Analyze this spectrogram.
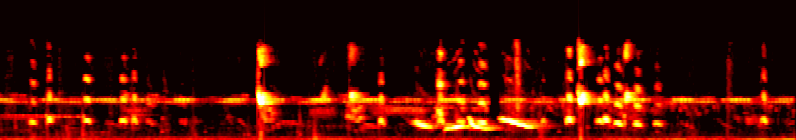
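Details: Woodland green-winged saltator used to heat up a cold bird: a burst of rich descending whistles in the middle, set within constant tiny high chirps from other birds, a persistent high tone and faint low hum.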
